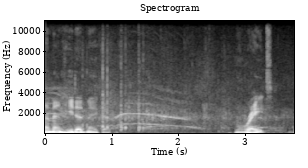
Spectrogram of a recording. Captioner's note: applause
